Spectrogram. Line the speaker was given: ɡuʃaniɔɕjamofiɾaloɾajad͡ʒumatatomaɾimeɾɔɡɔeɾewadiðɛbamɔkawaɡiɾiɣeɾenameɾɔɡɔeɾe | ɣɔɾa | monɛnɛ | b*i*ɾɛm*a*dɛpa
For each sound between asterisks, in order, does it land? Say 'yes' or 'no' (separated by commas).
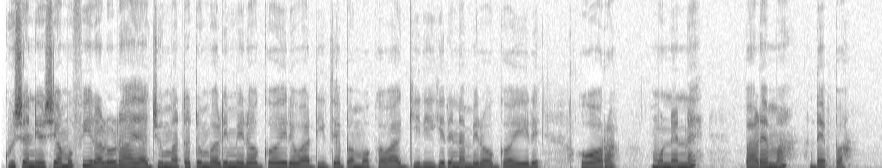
no, yes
